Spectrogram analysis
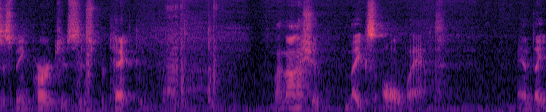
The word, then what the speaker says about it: Menasha: how to pronounce it I think it's pronounced Menasha m-e-n-a-s-h-a Menasha packaging company it may be pronounced Menasha but I'll find out before we start saying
